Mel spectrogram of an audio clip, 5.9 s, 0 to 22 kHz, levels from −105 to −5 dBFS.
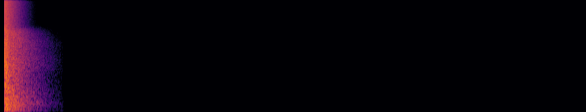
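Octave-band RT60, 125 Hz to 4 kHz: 0.50 s, 0.60 s, 0.60 s, 0.55 s, 0.60 s, 0.60 s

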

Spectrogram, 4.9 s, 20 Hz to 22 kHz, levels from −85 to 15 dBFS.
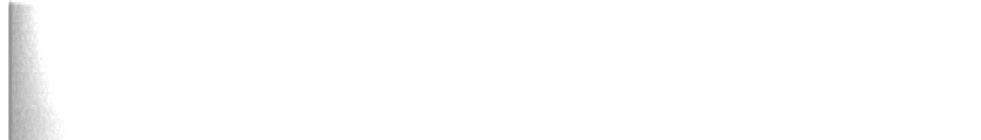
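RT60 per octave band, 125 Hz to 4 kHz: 0.40 s, 0.45 s, 0.50 s, 0.45 s, 0.45 s, 0.45 s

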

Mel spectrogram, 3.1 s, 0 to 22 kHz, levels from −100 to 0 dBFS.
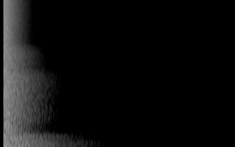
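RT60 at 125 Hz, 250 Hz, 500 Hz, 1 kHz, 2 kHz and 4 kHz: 1.4 s, 1.2 s, 0.80 s, 0.80 s, 0.80 s, 0.60 s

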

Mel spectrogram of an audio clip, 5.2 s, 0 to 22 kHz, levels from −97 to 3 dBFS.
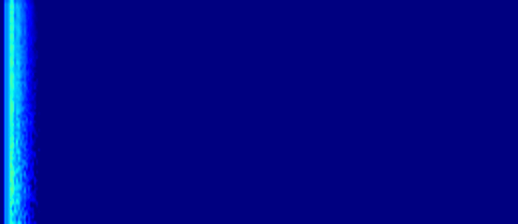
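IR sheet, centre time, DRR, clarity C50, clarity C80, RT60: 43 ms, -2.5 dB, 1.5 dB, 9.5 dB, 0.40 s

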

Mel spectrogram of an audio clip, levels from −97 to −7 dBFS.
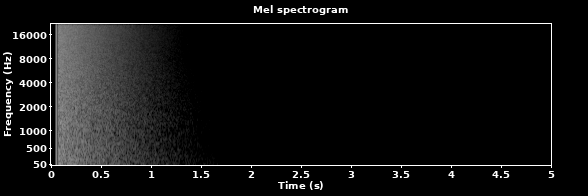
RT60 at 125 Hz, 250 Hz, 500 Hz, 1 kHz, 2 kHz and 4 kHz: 1.9 s, 1.9 s, 1.8 s, 1.8 s, 1.7 s, 1.7 s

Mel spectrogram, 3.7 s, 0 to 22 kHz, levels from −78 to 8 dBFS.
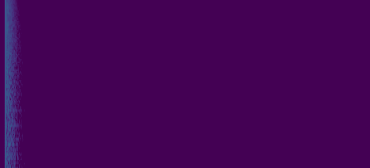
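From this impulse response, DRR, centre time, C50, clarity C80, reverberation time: -3.0 dB, 27 ms, 7.0 dB, 12.0 dB, 0.40 s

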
